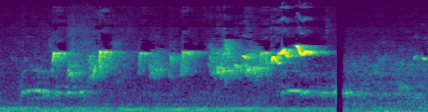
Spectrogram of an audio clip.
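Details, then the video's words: Red-whiskered bulbul, a kept cage bird, singing a short phrase of warbled, fluty notes that rise into a bright chattering flourish, with a faint lower whistle before and after and a low hum underneath. "นกกรงหัวถ่าน!!รวมคลิปนก ปรอดเหลืองหัวจุก"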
